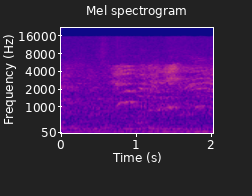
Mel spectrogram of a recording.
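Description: Indistinct chatter of children's voices in the background, with a high burst of voices about a second in, over a steady low hum.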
